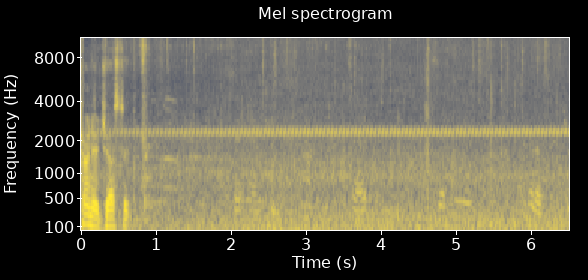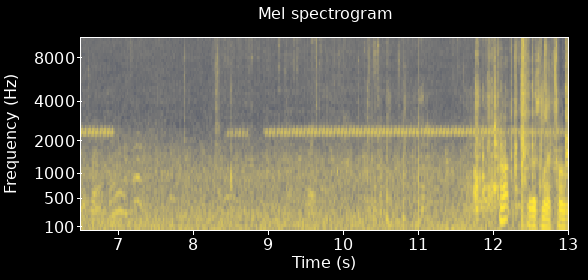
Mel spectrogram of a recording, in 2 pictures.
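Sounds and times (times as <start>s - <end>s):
steady high-pitched tone: 0.0s - 7.1s, 8.4s - 12.4s
faint voices: 0.0s - 13.0s
phone clattering on pavement: 10.3s - 13.0s.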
